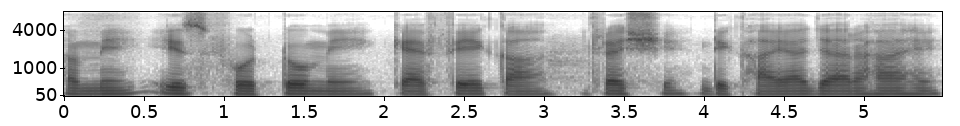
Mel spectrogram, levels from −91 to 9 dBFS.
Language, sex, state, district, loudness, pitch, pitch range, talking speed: Hindi, male, Uttar Pradesh, Lucknow, -19 LUFS, 105 Hz, 100-110 Hz, 120 wpm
